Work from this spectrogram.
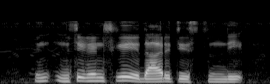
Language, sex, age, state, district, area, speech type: Telugu, male, 18-30, Andhra Pradesh, Bapatla, urban, spontaneous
